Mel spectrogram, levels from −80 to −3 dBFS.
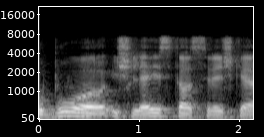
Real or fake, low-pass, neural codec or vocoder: real; 7.2 kHz; none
